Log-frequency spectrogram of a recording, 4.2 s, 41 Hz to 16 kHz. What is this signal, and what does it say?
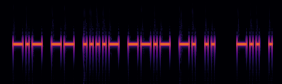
Morse code, heard as a keyed tone, about 25 wpm, 700 Hz. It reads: KM4QNI DE
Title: USA Callsign DE Callsign - 6 Characters - 25wpm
